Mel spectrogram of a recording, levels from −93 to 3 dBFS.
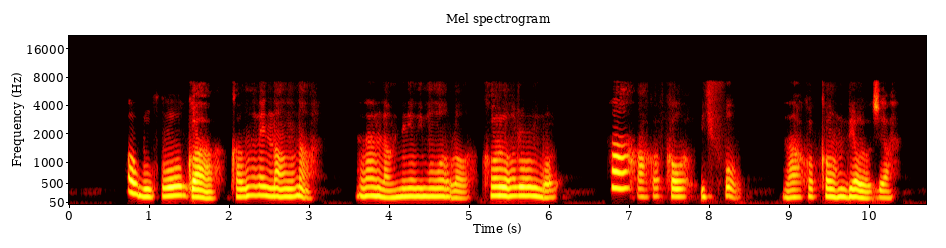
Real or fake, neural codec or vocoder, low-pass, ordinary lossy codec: fake; codec, 16 kHz in and 24 kHz out, 0.4 kbps, LongCat-Audio-Codec, four codebook decoder; 7.2 kHz; none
